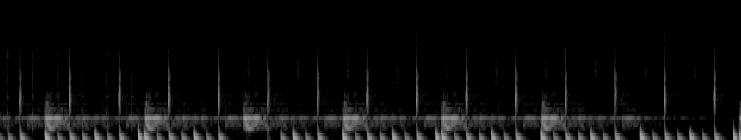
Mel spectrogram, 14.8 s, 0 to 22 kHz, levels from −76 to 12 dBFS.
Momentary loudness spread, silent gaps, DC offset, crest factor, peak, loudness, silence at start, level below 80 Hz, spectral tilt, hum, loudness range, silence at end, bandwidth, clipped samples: 13 LU; none; under 0.1%; 18 dB; -18 dBFS; -37 LUFS; 0 s; -36 dBFS; -8.5 dB/octave; none; 3 LU; 0 s; 6 kHz; under 0.1%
